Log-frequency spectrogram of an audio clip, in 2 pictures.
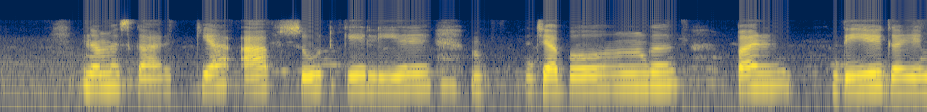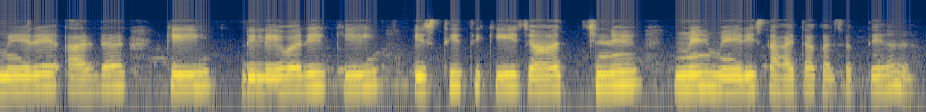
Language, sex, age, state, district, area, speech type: Hindi, female, 60+, Uttar Pradesh, Ayodhya, urban, read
